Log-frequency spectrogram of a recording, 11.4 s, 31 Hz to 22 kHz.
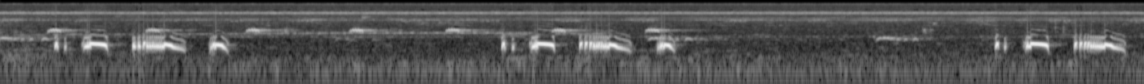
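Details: Spotted dove giving the 'lambung kuk 1, suara ngeruk' song, meant as a lure for doves that will not call. Three low cooing phrases, each of clipped notes, a long rough rolling coo and a falling end note, with faint high chirps between.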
